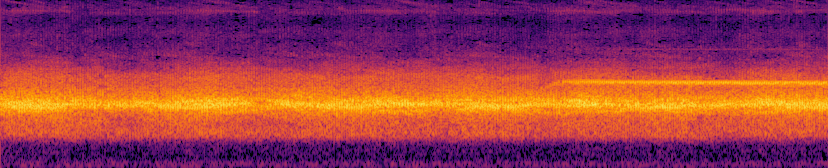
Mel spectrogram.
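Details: Amphibians of Mexico at night, many frogs and toads croaking together in a dense, steady mid-pitched chorus, and a thin unbroken high tone entering partway through and holding to the end.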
